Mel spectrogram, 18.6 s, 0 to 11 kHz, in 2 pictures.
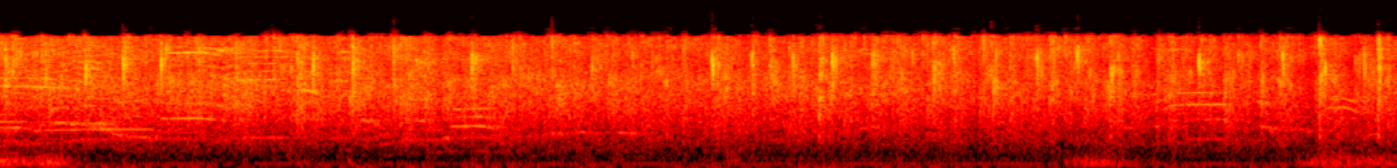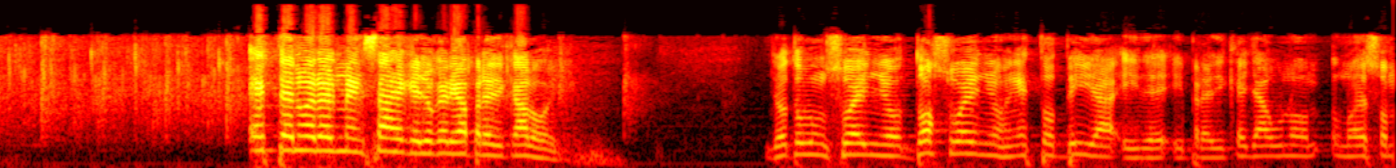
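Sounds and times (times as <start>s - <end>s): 
congregation applauding in church: 0.0s - 13.7s
speech: 11.0s - 13.2s, 14.4s - 18.6s.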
